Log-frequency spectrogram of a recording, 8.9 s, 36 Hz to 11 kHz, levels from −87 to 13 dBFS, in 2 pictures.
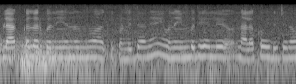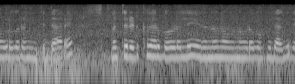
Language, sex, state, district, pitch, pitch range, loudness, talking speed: Kannada, female, Karnataka, Dakshina Kannada, 220 Hz, 215-225 Hz, -20 LUFS, 120 wpm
